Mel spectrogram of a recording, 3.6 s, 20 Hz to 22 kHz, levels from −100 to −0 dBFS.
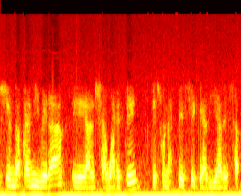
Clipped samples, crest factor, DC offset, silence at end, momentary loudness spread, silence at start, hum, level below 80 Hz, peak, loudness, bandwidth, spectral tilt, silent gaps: under 0.1%; 10 dB; under 0.1%; 0 s; 4 LU; 0 s; none; -16 dBFS; 0 dBFS; -12 LUFS; 4.5 kHz; -8.5 dB/octave; none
